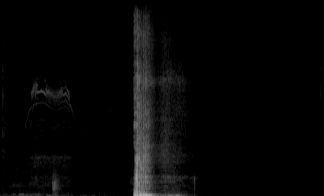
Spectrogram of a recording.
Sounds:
Sneeze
